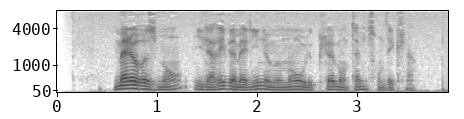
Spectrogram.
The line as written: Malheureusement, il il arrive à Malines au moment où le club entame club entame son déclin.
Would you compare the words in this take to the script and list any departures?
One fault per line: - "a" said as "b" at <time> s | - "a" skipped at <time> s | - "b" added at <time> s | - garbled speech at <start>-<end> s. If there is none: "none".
- "il" skipped at 1.5 s
- "club entame" skipped at 3.1 s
